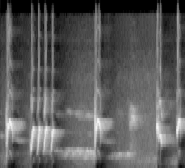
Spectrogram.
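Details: Mangrove whistler (konin) singing to provoke other birds into song: sharp high whistles sliding downward, a quick burst of four clipped notes, and a softer lower rasping phrase between louder whistled notes.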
